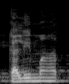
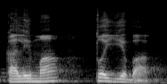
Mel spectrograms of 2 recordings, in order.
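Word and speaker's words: كلمة طيبة: আজকের 2 নম্বরের দোয়া হচ্ছে কালিমা তয়্যিবা। কালিমা তয়্যিবা, এখানে কালিমা অনেকজন কালেমা বলে, কালেমা না বলে আসল উচ্চারণ হচ্ছে কালিমা তয়্যিবা।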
